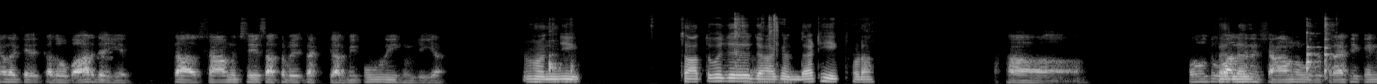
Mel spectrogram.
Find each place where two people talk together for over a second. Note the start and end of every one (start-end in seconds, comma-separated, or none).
none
